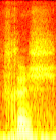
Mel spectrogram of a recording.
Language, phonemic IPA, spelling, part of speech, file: German, /fʁɪʃ/, frisch, adjective / adverb, De-frisch.ogg
- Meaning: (adjective) 1. fresh 2. recent; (adverb) 1. freshly 2. newly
